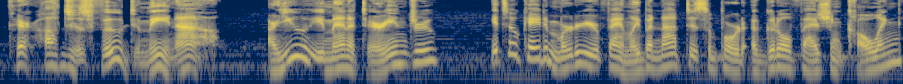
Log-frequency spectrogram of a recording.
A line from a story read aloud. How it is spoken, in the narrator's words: She laughed more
